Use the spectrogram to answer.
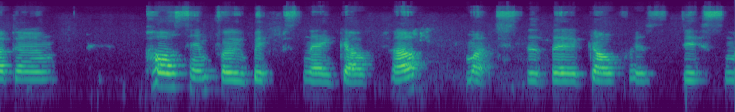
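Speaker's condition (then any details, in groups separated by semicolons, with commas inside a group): Motor neurone disease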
